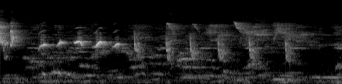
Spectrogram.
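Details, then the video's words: Long-tailed shrike song played to make a kept bird answer: a quick series of high, thin chirps and slurred notes with some buzzy upward sweeps, loud at first and then softer, with faint background noise. "Cocok buat master cendet anda denger suara ini lansung nyaut"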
